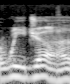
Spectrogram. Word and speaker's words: Ouija: The first actual Ouija board, or Ouija is how it's pronounced, board, actually was introduced into society in 1890.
